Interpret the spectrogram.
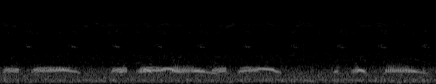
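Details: A young spotted dove, vigorous, repeats mellow falling coo phrases, some short and some long, almost without pause. Faint small bird chirps sound higher above, with steady outdoor hiss.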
